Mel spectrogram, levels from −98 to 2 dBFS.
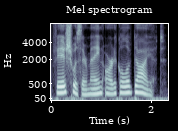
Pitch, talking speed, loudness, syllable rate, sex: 180 Hz, 180 wpm, -15 LUFS, 3.9 syllables/s, female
